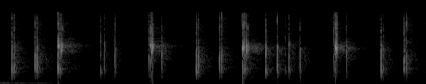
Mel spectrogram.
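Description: A run of short, sharp clicks at an uneven pace, about four a second. A low music bed fades out in the first half second.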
